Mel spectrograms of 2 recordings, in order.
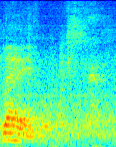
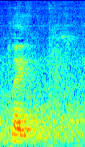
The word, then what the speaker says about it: playfulness: Play has a certain duration. In playful, the play is shortened. Playfulness is shortened again. We don't say playfulness, but playfulness.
